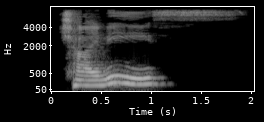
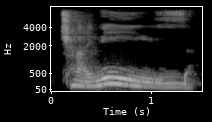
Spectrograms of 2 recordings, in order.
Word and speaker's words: Chinese: incorrect it will sound so if you say Chinese that is incorrect you have to say Chinese Chinese of course you know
